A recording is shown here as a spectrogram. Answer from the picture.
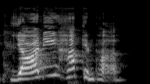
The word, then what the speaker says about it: Jani Hakanpää: He got traded to Anaheim for, I finally know how to say his name because I watched the game the other day, Jani Hakanpää. – There you go. – Which sounds like hockey puck, so he is Jani Hockey Puck.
